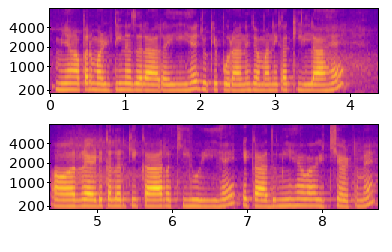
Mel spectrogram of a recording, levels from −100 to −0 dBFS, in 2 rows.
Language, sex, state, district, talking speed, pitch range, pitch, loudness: Hindi, female, Uttar Pradesh, Budaun, 190 wpm, 205-220 Hz, 215 Hz, -18 LUFS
